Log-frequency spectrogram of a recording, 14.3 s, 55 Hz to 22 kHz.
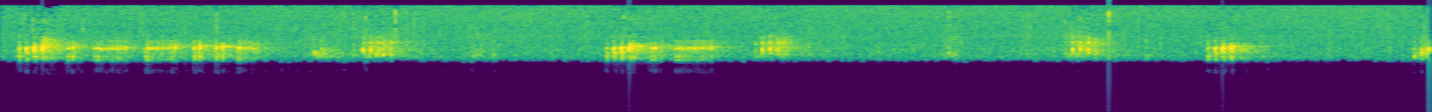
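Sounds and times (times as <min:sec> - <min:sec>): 
frog croaking: 0:00.2 - 0:04.4, 0:06.1 - 0:08.3, 0:10.7 - 0:11.3, 0:12.0 - 0:12.9, 0:14.2 - 0:14.3.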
